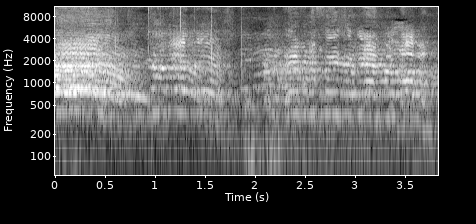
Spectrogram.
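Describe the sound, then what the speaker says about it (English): Pro wrestling crowd at an indoor show cheering and shouting continuously, loud and steady, with a commentator talking over it throughout. "The crowd, and this is a first here in Primetime Pro Wrestling, the crowd firmly behind the Aztec Warrior, Izzy Reyes."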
